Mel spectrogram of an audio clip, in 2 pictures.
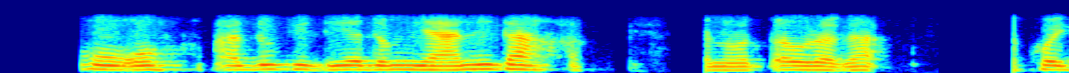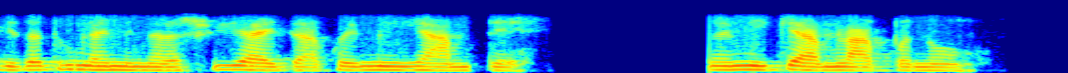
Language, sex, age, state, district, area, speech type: Manipuri, female, 60+, Manipur, Churachandpur, urban, conversation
